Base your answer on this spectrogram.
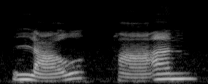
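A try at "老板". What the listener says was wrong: Meron ka na namang first intonation. Don't do that one. Just pronounce it using the third intonation. Lao pan.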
